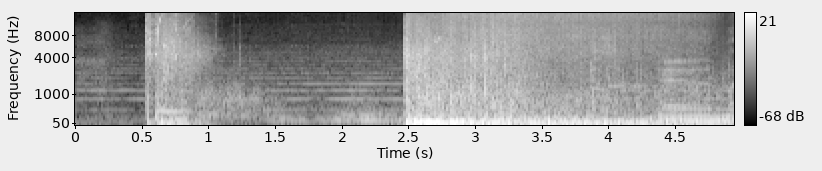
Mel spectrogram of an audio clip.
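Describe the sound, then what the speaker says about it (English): Rocket blast in the tactical game Phoenix Point: a sharp burst opens, then a second, heavier boom lands and trails into a long, dense rumble of debris under game music. "See if we can blast him away."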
